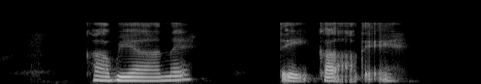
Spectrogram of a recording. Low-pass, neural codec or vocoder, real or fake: 7.2 kHz; codec, 16 kHz, 1 kbps, X-Codec, HuBERT features, trained on LibriSpeech; fake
